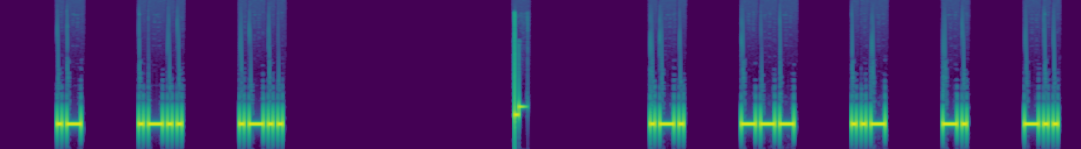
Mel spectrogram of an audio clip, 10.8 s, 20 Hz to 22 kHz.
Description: Morse code, heard as a keyed tone, about 25 wpm, spaced as for 12 wpm, 700 Hz. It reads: ALL ROUND
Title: 4x Character Spacing - Top 200 Words - 25wpm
